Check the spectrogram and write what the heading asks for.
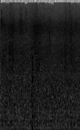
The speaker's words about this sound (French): L'orage est trop fort.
